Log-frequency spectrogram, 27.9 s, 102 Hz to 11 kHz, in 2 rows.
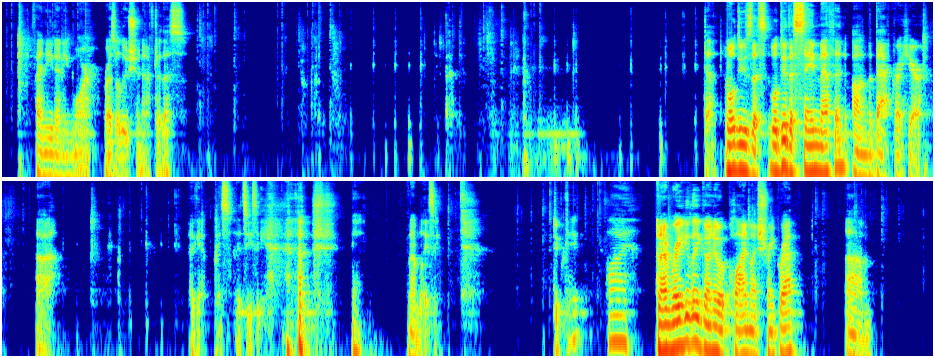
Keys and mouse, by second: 0.0 e, 0.8 click, 1.5 f, 3.3 f, 3.9 click, 4.2-21.4 middle drag, 4.2 shift+a, 4.7 f, 7.0 shift+Tab, 7.5 ctrl+r, 20.5 Tab, 21.4 shift+click, 21.9 shift+d, 22.2 ctrl+click, 22.6 ctrl+a, 25.0 shift+click, 25.5 middle click, 25.9 /, 26.5 ctrl+click, 26.5 ctrl+Tab, 26.6 middle click, 26.9 shift+click, 27.1-27.9 middle drag, 27.8 z.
